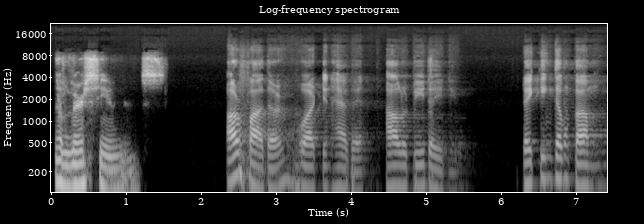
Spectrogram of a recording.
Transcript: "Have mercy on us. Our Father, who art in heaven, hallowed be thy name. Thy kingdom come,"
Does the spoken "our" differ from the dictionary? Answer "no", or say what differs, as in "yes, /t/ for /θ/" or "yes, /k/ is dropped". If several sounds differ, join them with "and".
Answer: no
